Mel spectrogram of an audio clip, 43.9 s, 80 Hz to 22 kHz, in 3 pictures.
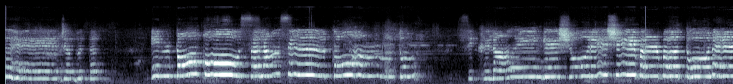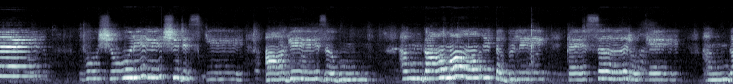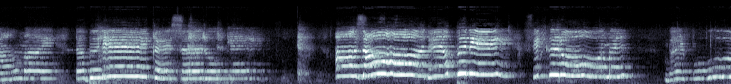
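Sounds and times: woman singing unaccompanied: 0.1 - 2.2, 3.0 - 8.5, 9.2 - 15.6, 16.2 - 34.7, 36.0 - 42.0, 42.6 - 43.9.

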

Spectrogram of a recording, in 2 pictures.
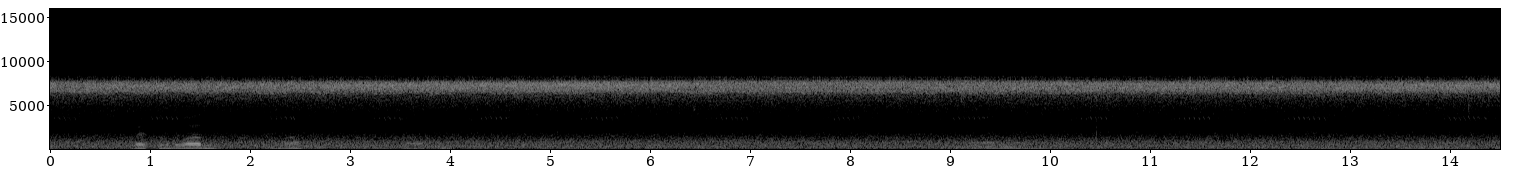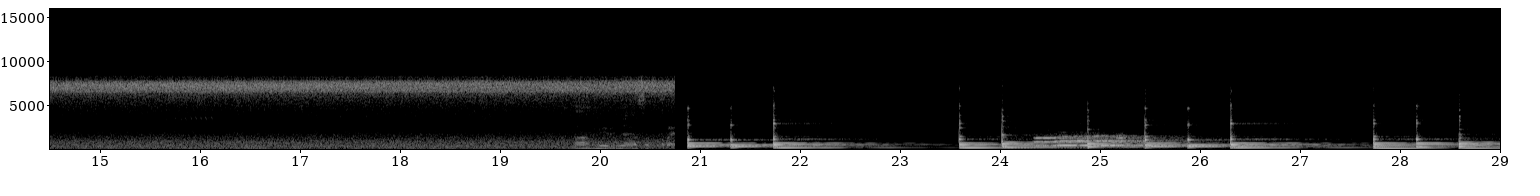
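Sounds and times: insects droning: 0.0 - 21.6, 25.4 - 26.6.

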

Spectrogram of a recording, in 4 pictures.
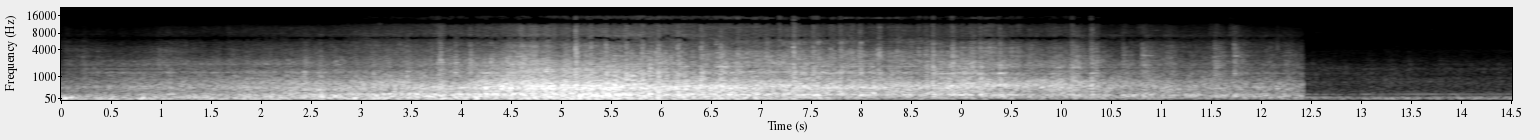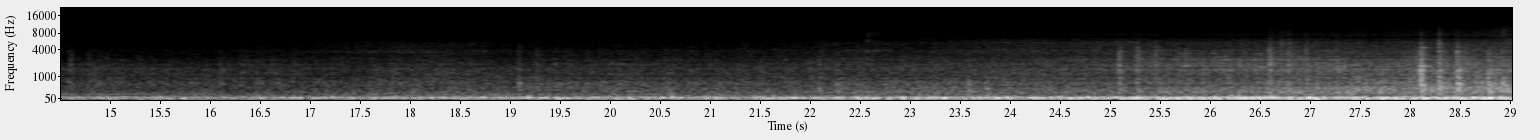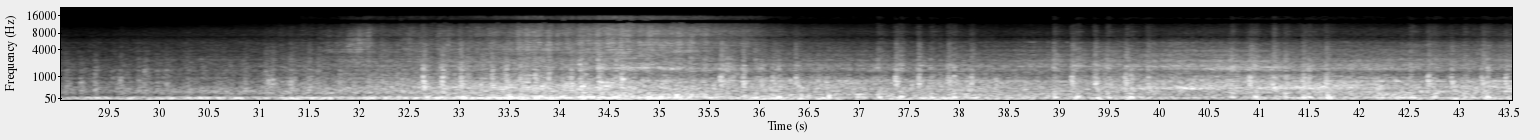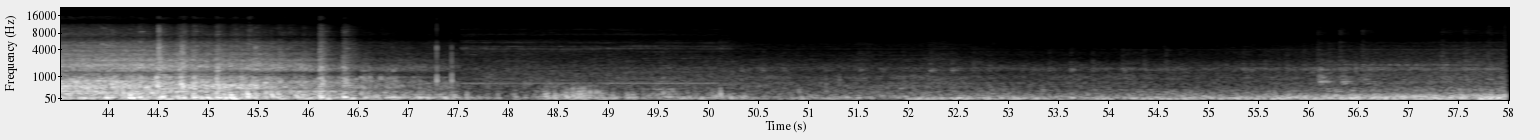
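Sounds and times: train wheel clatter: 0.0 - 12.5, 25.0 - 47.6, 51.5 - 58.0
steam train passing: 0.0 - 58.0.

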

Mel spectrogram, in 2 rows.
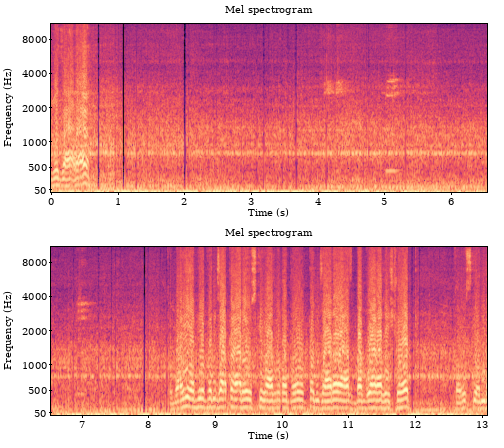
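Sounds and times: motorcycle running: 0.0 - 13.0
wind rumble on microphone: 0.0 - 13.0.

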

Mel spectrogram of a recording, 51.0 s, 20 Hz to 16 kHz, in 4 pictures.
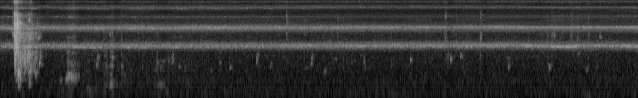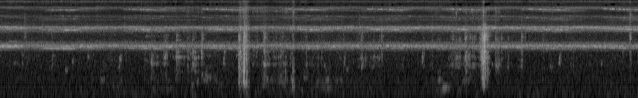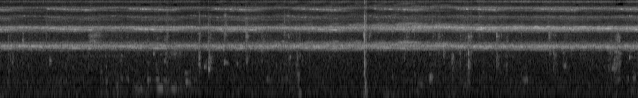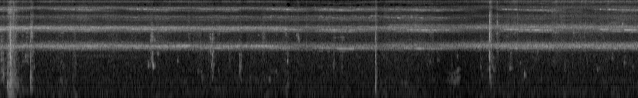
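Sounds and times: shrill insect chorus: 0.0 - 51.0.

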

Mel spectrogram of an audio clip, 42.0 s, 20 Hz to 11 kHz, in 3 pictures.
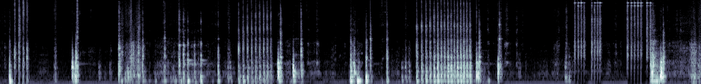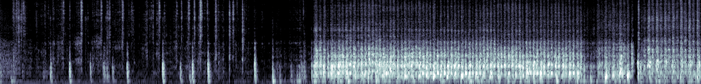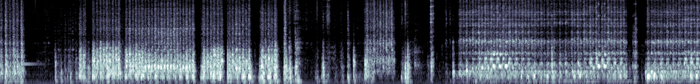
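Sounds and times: file rasping on wood: 20.2 - 28.5, 29.5 - 33.8, 37.2 - 42.0.

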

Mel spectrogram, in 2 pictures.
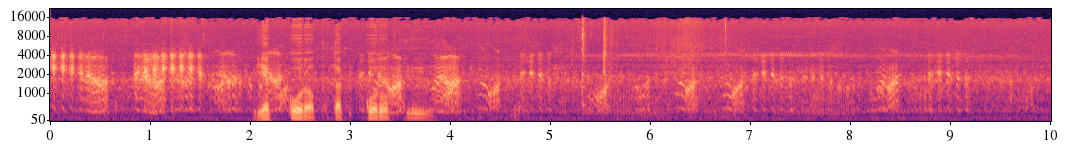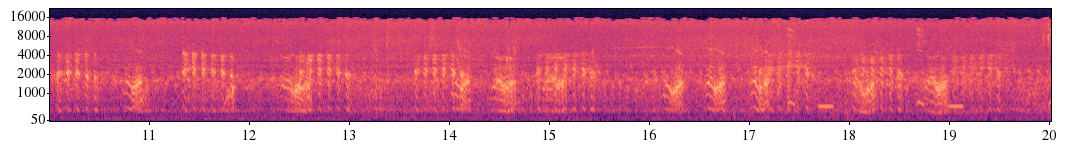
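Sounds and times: frogs croaking: 0.0 - 20.0.

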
